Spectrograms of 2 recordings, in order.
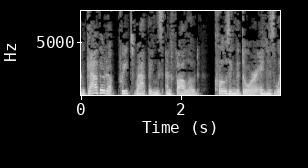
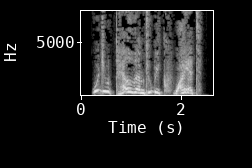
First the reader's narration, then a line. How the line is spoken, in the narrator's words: Preet croaked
